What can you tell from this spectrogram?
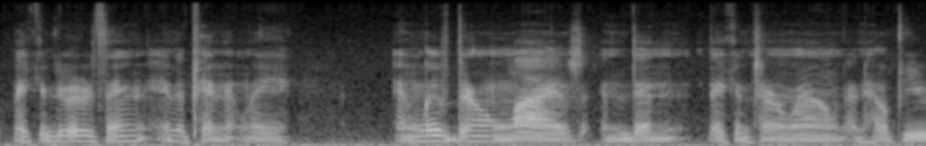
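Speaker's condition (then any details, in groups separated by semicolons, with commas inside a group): Cerebral palsy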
